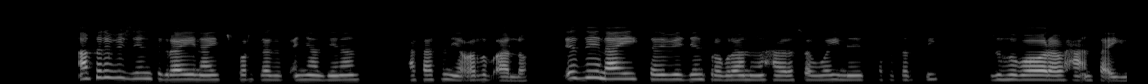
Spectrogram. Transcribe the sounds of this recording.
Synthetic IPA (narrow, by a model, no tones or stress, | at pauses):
ʔaβt̪ʰelevizɨnt̪ʰɨɡɾajnajspʰo̞ɾt̪̚ɡazet̪ʼɐɲːaze̞nan | ħat̪ʰat̪ʰɨnjɪ̰χʼɨ̰rːɨβalːo̞ | ʔɨzinajt̪ʰelevizɨnpɾo̞ɡɾamɨmaħbɐɾɐsɐβwɔjnɨt̪ʰkːɐt̪ʰat̪ʰɐlt̪ʰi | zuɦuβɐwɾɐβħaʔɨ̰nt̪ʰa̰jʔɨjːu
